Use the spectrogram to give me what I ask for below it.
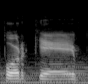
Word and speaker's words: porque: You could say, lo hice porque whatever. And the accent is removed, so the stress falls on that O in por instead of on the second syllable.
